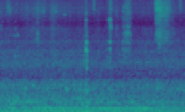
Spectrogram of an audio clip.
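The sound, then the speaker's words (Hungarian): A sports car engine, switched into sport mode, growls with a deep, steady rumble, its low throb swelling slightly a couple of times without any talking over it. “Ez a jó kis öblös, morgó hang, szerintem zseniális, imádom.”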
